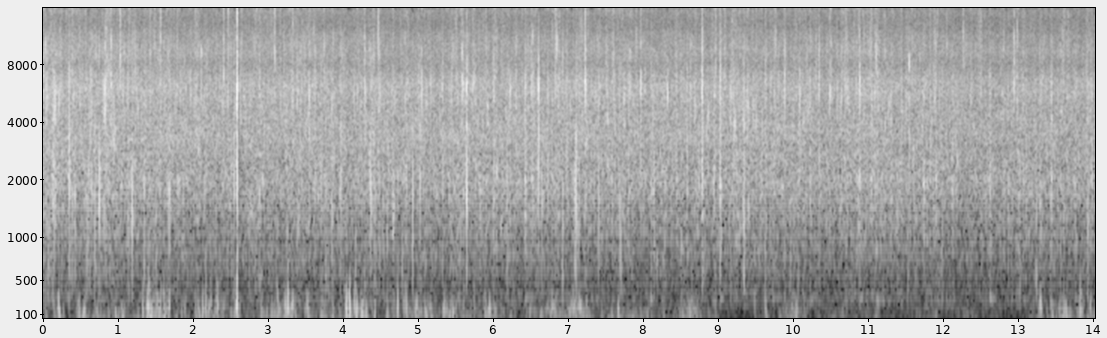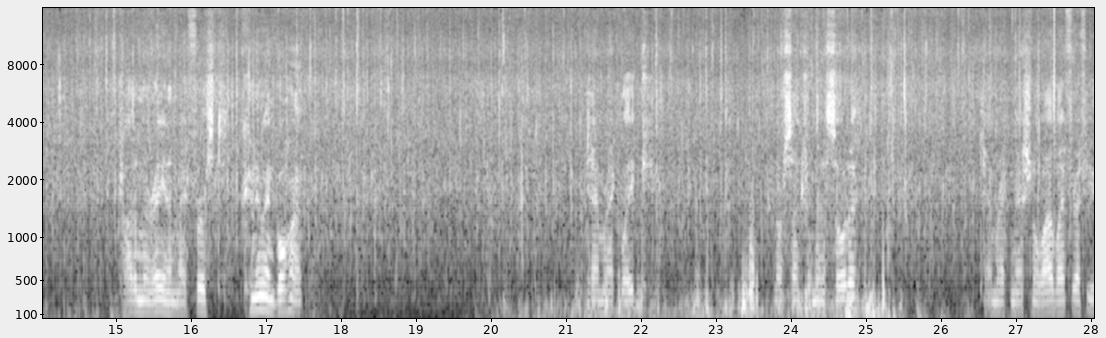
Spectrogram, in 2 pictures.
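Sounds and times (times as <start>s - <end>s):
rain falling: 0.0s - 28.0s
raindrops striking close by: 0.0s - 28.0s.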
